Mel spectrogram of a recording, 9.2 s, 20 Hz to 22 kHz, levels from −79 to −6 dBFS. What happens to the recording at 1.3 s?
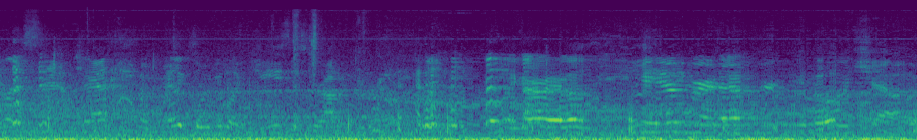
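At 1.3 s the audio runs on intact, with no dropout, click, distortion or other fault at that moment.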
